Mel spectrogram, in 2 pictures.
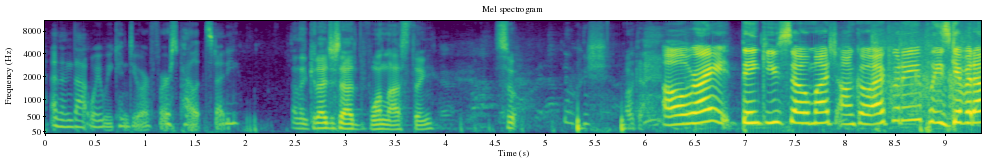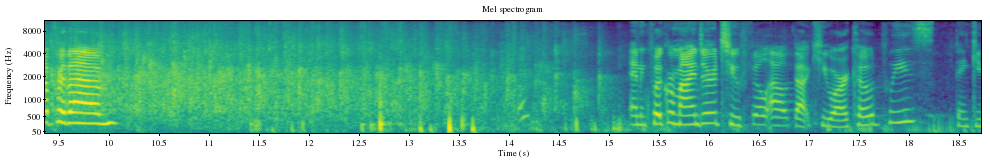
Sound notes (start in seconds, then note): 10.2 applause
